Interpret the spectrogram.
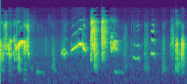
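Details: Budgerigar kept as a pet, known to talk a lot, uttering scratchy chatter broken by clear whistled slurs and short low squeaks, phrases separated by brief gaps.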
